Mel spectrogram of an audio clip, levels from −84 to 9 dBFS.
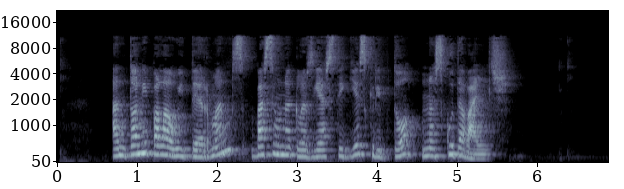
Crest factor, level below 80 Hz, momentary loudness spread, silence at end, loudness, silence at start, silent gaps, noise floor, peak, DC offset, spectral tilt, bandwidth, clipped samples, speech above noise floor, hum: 18 dB; -64 dBFS; 7 LU; 1.25 s; -24 LUFS; 0.7 s; none; -70 dBFS; -8 dBFS; under 0.1%; -3.5 dB/octave; 11.5 kHz; under 0.1%; 46 dB; none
